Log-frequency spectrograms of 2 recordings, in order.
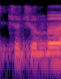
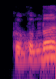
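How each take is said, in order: First: Cucumber said as "tuchumber", with a ch in the middle; joking mispronunciation. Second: Cucumber said with hard k sounds, "kyoo-kum-ber"; standard pronunciation. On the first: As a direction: keep saying cucumber as "tuchumber" as a joke. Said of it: "Cucumber sounds much nicer". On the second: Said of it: "sounds like it's pronounced by some African". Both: Shown as a demonstration.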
